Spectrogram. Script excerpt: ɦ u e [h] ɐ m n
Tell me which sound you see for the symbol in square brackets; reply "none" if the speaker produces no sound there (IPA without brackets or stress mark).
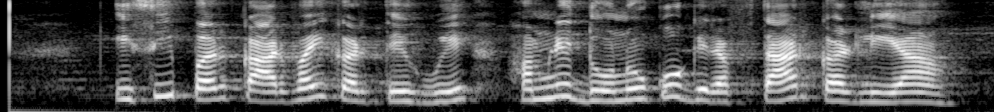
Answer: h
